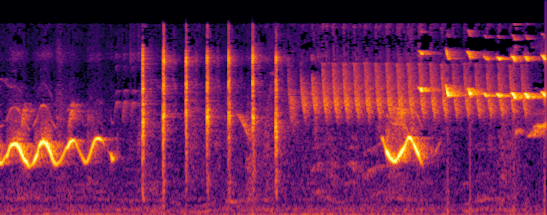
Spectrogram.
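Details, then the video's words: Asian glossy starling, locally called raja perling, singing a rich, unusual song: looping warbled whistles, then a run of sharp clicks, then a fast buzzy trill ending in high repeated notes. "BURUNG RAJA PERLING ISIAN MEWAH UNIK"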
